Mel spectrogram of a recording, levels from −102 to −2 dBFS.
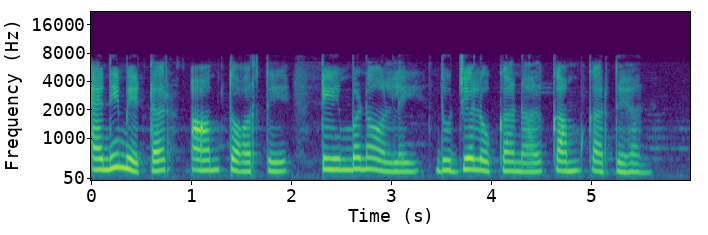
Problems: background sounds at intervals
